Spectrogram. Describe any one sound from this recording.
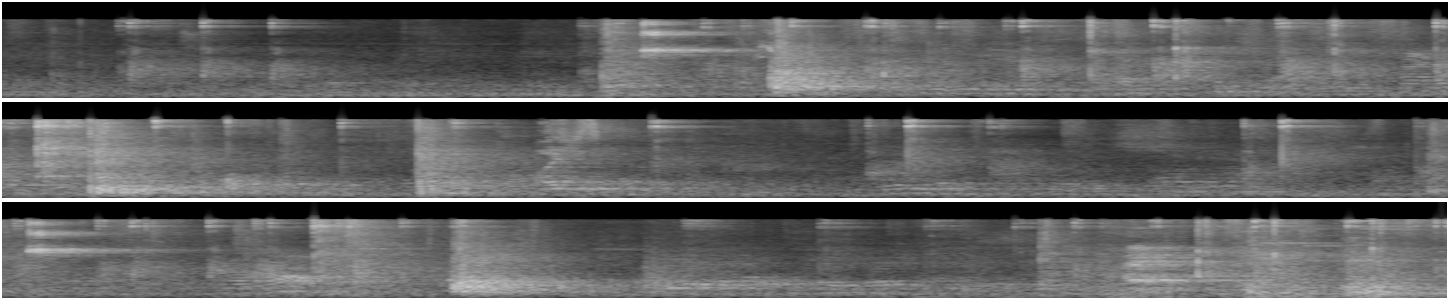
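Ping pong balls tap on tables nearby and echo in a large hall.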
